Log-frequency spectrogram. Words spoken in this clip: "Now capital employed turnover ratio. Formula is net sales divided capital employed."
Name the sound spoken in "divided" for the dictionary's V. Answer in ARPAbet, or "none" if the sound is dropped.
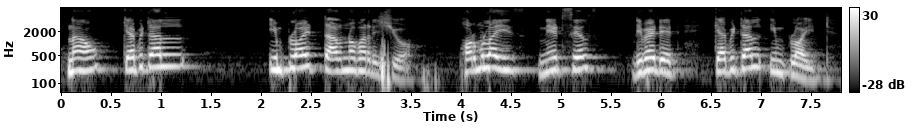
B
